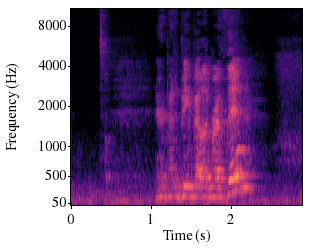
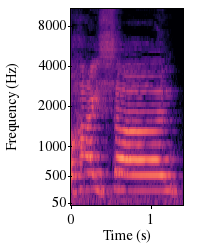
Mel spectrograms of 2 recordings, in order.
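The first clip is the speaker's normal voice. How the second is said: cheery call; 6 semitones higher, 5 dB louder than usual. Shown as a demonstration. Leads kids calling a greeting.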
